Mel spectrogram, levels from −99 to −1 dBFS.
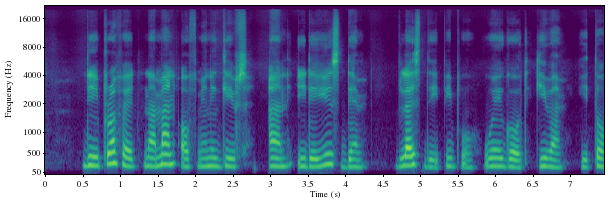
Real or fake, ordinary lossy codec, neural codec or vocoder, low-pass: fake; none; autoencoder, 48 kHz, 128 numbers a frame, DAC-VAE, trained on Japanese speech; none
